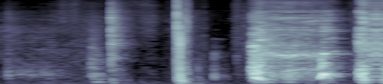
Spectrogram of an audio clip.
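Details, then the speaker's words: A few short, abrupt coughs from an adult woman in a small room, followed by a louder voiced sound; she says she seems to cough as soon as she speaks while talking during a live session. "Aussitôt que je parle, on dirait que je tousse."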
